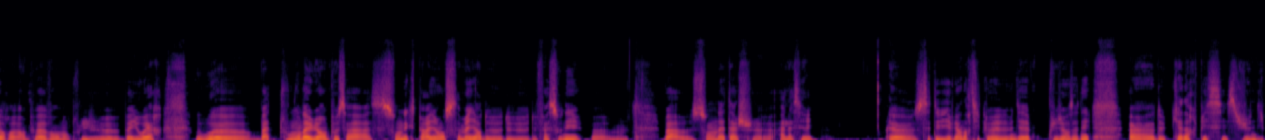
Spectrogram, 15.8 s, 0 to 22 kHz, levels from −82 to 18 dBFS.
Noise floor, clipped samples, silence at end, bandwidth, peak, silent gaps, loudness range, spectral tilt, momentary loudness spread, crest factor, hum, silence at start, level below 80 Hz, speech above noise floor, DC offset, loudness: -53 dBFS; under 0.1%; 0 s; 14.5 kHz; -6 dBFS; none; 6 LU; -5 dB/octave; 11 LU; 18 dB; none; 0 s; -50 dBFS; 28 dB; under 0.1%; -26 LUFS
